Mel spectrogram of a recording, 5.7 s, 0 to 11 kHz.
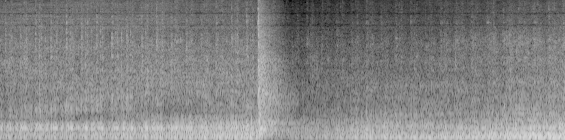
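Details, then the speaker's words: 1952 Ford F1 truck with modified 351 V8, idling; deep, steady lumpy exhaust pulse with no knocks or ticks, heard at the rear, a small exhaust leak on the right side: normal healthy idle. "so you can hear that really like the sound of the exhaust back here just got a nice old truck sound to [Music] it that's a 351 modified engine"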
